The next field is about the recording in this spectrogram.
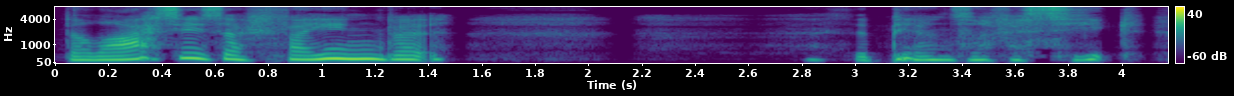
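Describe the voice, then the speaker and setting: A woman's voice: mid-range voice, slow pace, dark tone, no room sound, clean studio sound, close to an everyday voice. A woman playing a distressed, urgent Scottish mother in a historical audio drama in Scots. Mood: worried, despairing. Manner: urgent, pleading. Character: distressed Scottish mother soothing her feverish man.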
